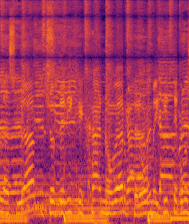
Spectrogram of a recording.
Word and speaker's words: Hannover: Yo te dije Hannover, pero vos me dijiste cómo se pronuncia. Hannover.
